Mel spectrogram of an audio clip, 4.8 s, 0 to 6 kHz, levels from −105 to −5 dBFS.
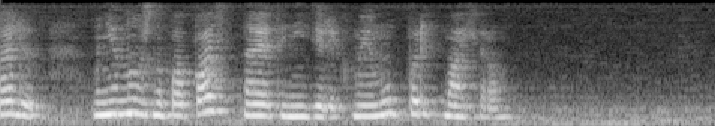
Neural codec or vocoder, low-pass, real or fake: none; 5.4 kHz; real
